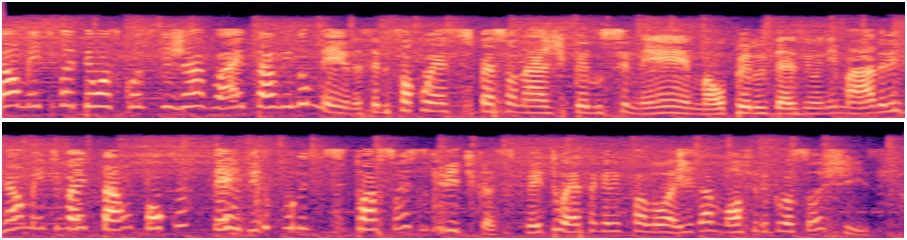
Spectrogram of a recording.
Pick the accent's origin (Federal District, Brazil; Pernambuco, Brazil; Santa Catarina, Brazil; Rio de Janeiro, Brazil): Pernambuco, Brazil; E a minha terra, juntinho lá.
